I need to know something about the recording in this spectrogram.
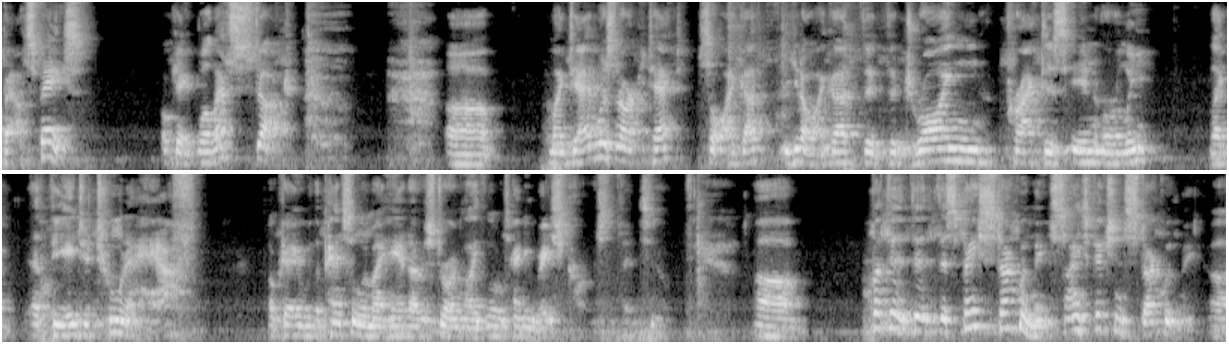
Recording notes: In this episode of Primitive Culture, recorded at the Destination Star Trek convention in Birmingham, England. As part of a roundtable press panel.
